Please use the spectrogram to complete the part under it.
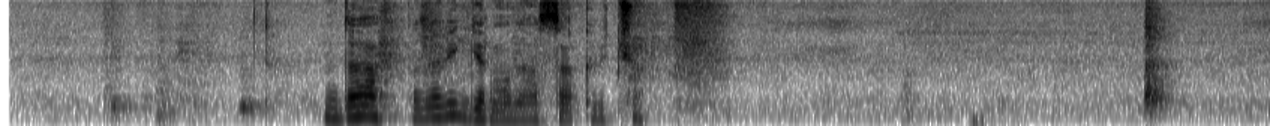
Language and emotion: Russian, neutral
